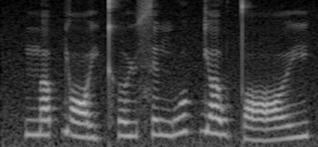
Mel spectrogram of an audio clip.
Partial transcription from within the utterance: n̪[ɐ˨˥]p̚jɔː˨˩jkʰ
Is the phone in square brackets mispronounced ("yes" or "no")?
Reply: no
